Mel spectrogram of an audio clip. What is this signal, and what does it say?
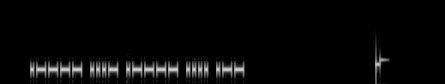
Morse code, heard as a keyed tone, about 43 wpm, 700 Hz. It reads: 1V1HW
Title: Five Challenging Letter-Number Combinations 40wpm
